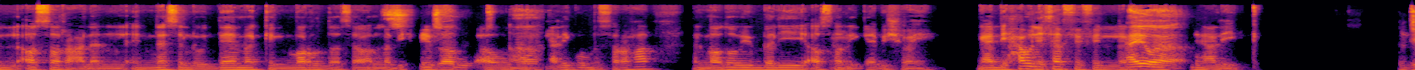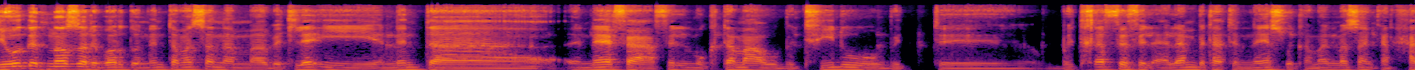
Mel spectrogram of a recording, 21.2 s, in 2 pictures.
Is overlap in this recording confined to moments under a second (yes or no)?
no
